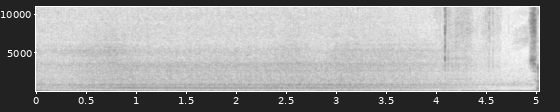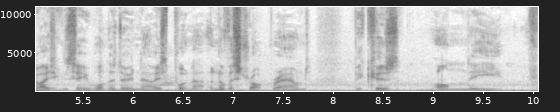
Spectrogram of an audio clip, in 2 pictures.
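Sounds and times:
crane engine running: 0.0 - 4.6
winch whining: 0.0 - 4.6.

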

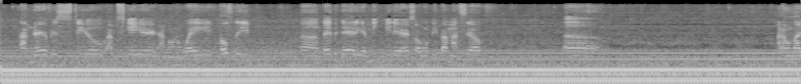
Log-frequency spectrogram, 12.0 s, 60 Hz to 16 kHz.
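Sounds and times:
car cabin drone: 0.0 - 12.0.

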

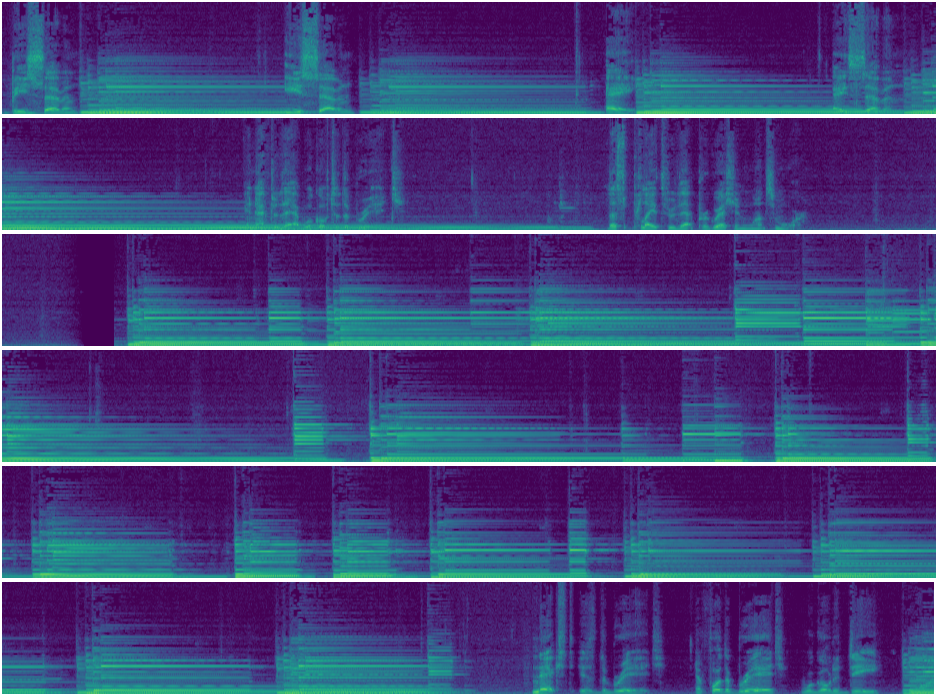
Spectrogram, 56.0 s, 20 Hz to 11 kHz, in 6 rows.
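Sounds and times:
electric guitar chords ringing: 0.0 - 15.4, 19.8 - 52.2, 55.6 - 56.0.

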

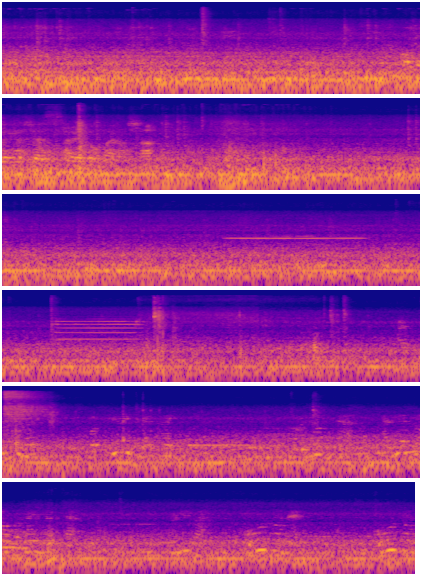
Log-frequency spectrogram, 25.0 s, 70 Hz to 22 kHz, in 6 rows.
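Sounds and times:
bus engine and road drone: 0.0 - 25.0
short electronic tone: 10.6 - 12.1, 13.0 - 14.0
recorded announcement: 17.6 - 18.9, 19.5 - 24.0, 24.6 - 25.0.

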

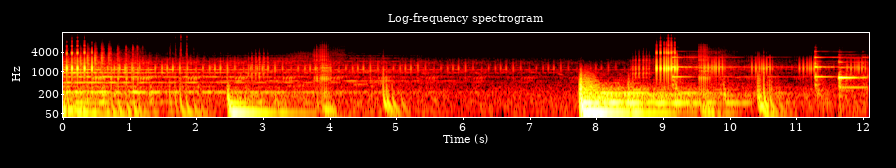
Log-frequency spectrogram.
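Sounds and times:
ambient droning music: 0.0 - 12.0.

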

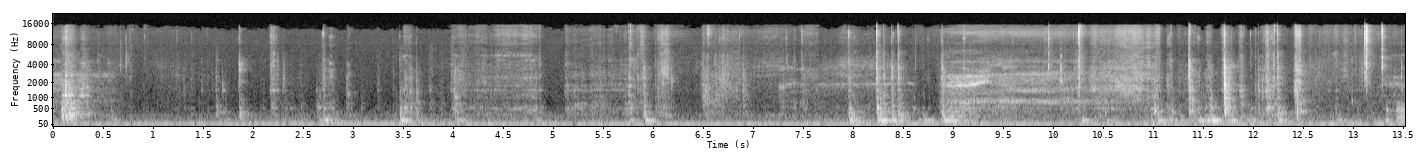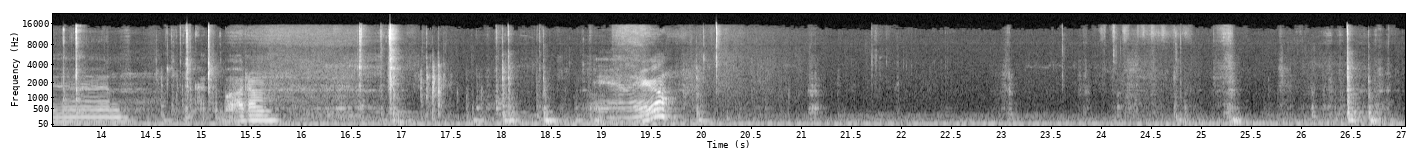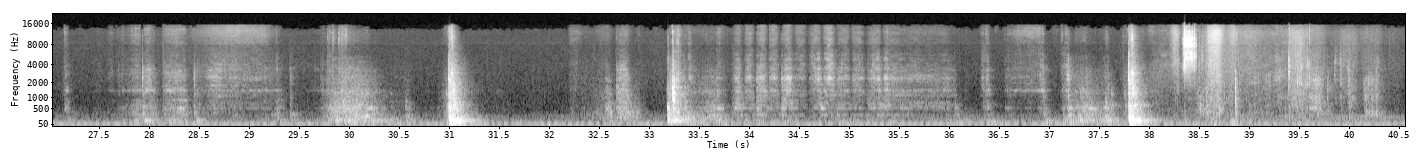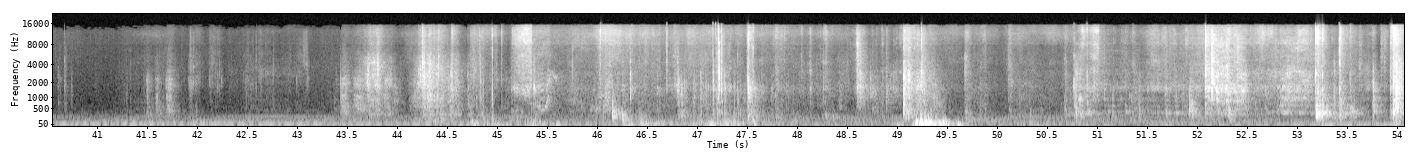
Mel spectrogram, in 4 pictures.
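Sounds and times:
hands rubbing and scraping wood: 38.1 - 40.4, 41.4 - 54.0.

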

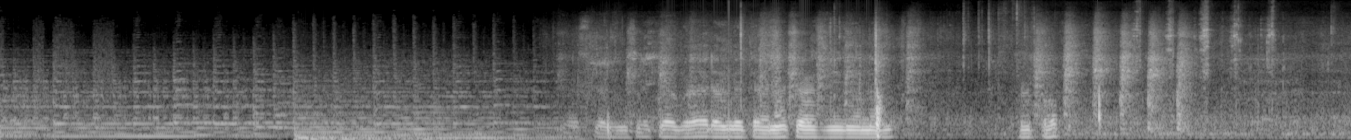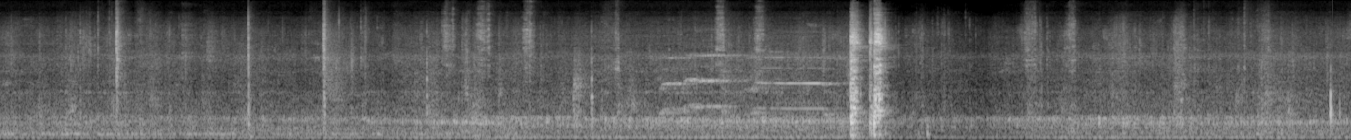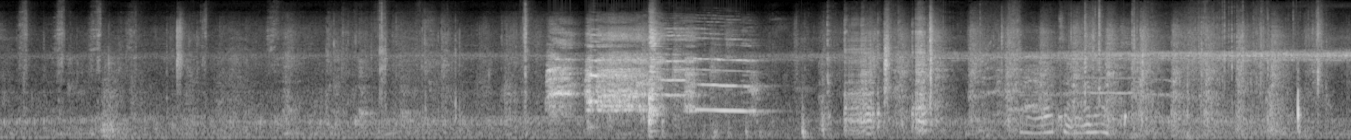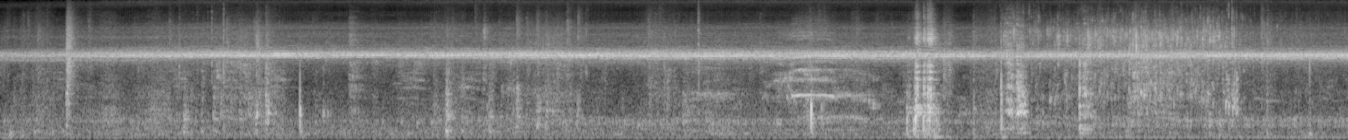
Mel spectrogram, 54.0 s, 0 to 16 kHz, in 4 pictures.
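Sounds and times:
rooster crowing: 19.8 - 22.4, 32.4 - 54.0.

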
